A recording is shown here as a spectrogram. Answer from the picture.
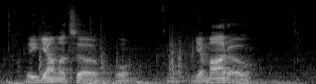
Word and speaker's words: Yamato: Looks like the Yamato or Yamato. Yamato is definitely the wrong pronunciation because, like, emphasis should be on the first syllable of the Ya.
